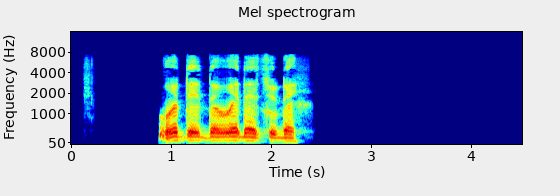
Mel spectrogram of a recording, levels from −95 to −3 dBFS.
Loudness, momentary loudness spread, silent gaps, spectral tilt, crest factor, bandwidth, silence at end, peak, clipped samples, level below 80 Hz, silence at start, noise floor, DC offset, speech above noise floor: -15 LUFS; 10 LU; none; -6 dB/octave; 18 dB; 7.4 kHz; 2.25 s; 0 dBFS; under 0.1%; -62 dBFS; 0.9 s; under -90 dBFS; under 0.1%; over 76 dB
